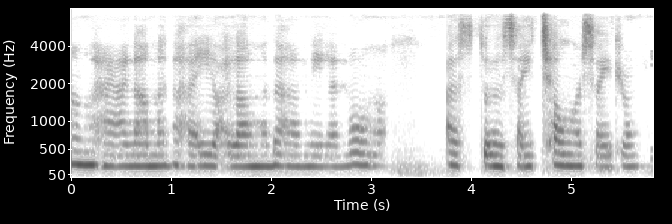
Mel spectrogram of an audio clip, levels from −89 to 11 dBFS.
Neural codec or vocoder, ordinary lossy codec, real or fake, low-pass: codec, 24 kHz, 0.9 kbps, WavTokenizer, medium music audio release; none; fake; 7.2 kHz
